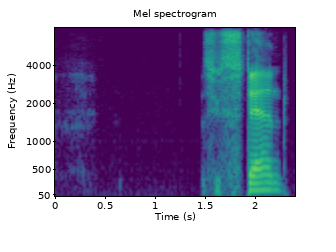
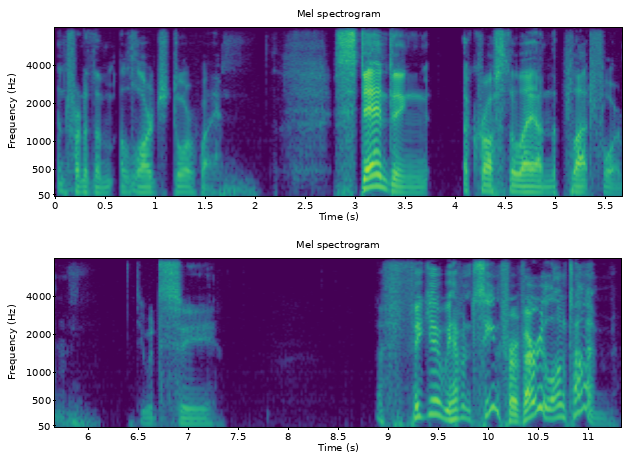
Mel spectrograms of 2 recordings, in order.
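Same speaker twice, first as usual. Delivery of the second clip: scene narration; 3 semitones lower than usual. Acted. Game master narrates the scene.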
